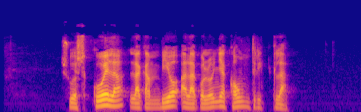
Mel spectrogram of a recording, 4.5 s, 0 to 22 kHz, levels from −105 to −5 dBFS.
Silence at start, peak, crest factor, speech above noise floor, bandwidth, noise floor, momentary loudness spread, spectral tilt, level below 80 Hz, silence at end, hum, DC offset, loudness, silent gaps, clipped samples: 0.8 s; -6 dBFS; 22 dB; 58 dB; 7.2 kHz; -84 dBFS; 15 LU; -5 dB/octave; -66 dBFS; 0.95 s; none; under 0.1%; -26 LUFS; none; under 0.1%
